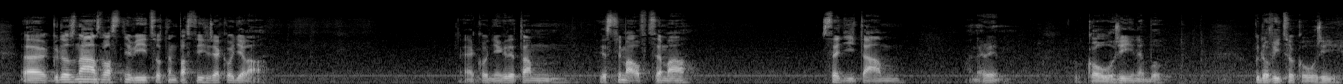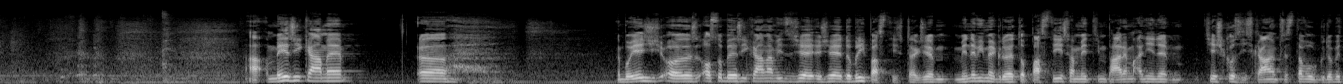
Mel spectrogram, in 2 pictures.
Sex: male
